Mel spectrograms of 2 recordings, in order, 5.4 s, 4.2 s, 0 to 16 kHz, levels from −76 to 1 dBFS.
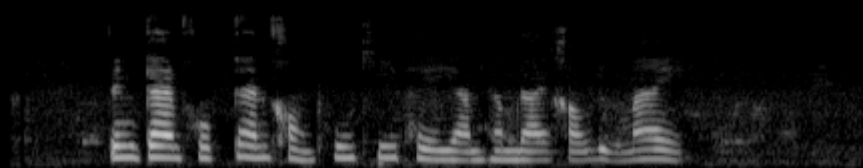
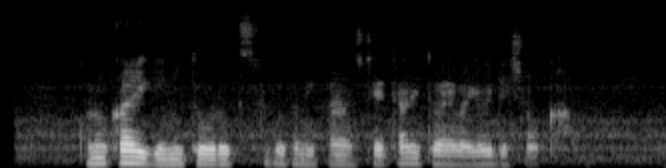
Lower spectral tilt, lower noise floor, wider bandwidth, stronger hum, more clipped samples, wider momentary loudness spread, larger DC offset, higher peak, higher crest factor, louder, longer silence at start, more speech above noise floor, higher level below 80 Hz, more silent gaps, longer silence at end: second, -5.5 dB/octave vs -8.5 dB/octave; first, -58 dBFS vs -50 dBFS; first, 11.5 kHz vs 9.6 kHz; neither; neither; second, 12 LU vs 16 LU; neither; second, -8 dBFS vs -4 dBFS; about the same, 22 dB vs 22 dB; second, -30 LUFS vs -24 LUFS; about the same, 0.5 s vs 0.55 s; about the same, 28 dB vs 27 dB; second, -76 dBFS vs -64 dBFS; neither; first, 0.75 s vs 0.6 s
